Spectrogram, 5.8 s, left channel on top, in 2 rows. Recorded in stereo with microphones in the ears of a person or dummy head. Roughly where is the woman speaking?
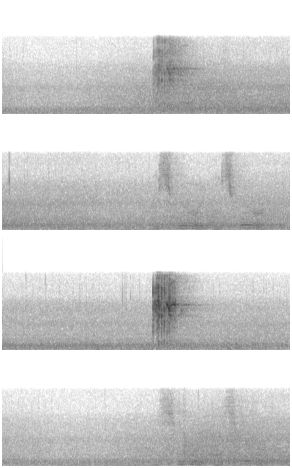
Left.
